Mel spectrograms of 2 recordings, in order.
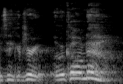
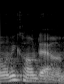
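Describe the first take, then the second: First: Much higher, laughing at her own excitement; giddy self-calming. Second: Said in the usual way. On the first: Real, not acted. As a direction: playfully tell herself to settle down.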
